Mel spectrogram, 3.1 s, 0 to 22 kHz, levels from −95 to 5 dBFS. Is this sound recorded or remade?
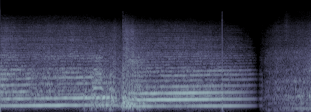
remade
